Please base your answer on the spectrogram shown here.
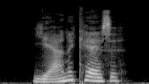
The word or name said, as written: hjernekasse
